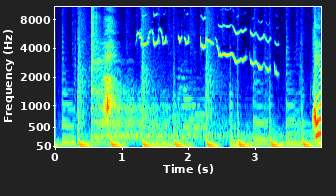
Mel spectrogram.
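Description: Background music with a steady beat and bass line. About a second in, a high, wavering whistle-like melody joins and runs until past three seconds.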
